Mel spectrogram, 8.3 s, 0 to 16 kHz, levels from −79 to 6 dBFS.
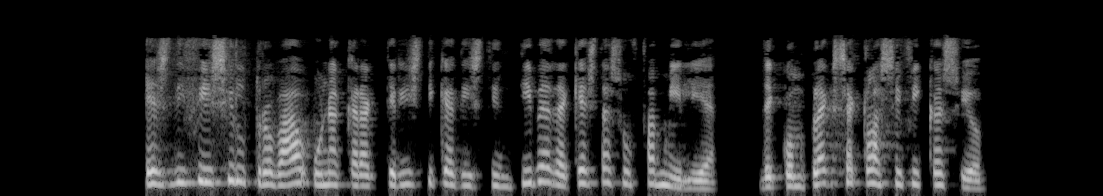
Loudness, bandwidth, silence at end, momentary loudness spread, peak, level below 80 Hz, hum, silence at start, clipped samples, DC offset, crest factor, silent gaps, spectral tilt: -19 LUFS; 8.2 kHz; 0.9 s; 6 LU; -2 dBFS; -62 dBFS; none; 1.1 s; under 0.1%; under 0.1%; 18 dB; 2.85-2.89 s, 5.45-5.69 s; -4 dB/octave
